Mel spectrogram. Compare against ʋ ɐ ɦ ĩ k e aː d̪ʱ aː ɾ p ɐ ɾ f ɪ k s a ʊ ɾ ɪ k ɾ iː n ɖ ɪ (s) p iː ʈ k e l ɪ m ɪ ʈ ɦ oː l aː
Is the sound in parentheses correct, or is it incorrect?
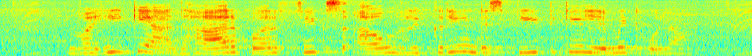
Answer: correct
